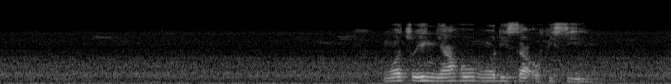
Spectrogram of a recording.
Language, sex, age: Southern Sotho, male, 23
